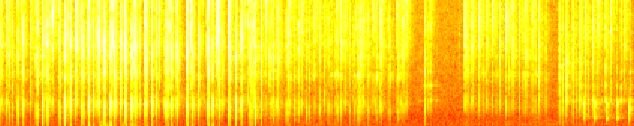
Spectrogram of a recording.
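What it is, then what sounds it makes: Metal candle tin. Long nails rapidly tap and scratch a small, round metal candle tin with a marbled purple finish, filled with wax. The dense, bright clicks and scratches die away almost instantly, with a brief pause near the end before the tapping resumes.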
